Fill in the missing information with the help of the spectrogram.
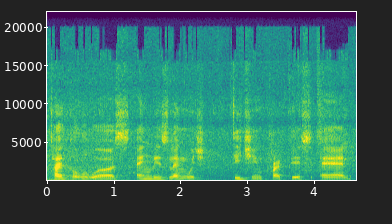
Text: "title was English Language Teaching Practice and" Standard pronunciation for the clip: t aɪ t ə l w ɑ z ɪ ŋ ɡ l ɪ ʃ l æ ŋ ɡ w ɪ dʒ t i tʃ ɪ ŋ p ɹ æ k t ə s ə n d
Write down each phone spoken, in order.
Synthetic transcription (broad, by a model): t aɪ t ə l w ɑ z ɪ ŋ ɡ l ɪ s l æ ŋ ɡ w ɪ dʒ t i tʃ ɪ ŋ p ɹ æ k t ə s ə n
